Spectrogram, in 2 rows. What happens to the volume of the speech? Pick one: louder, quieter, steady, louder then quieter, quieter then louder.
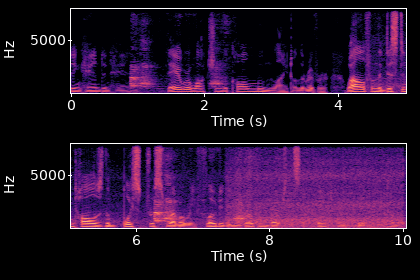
louder then quieter.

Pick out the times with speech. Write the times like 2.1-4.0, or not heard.
0.0-10.0.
